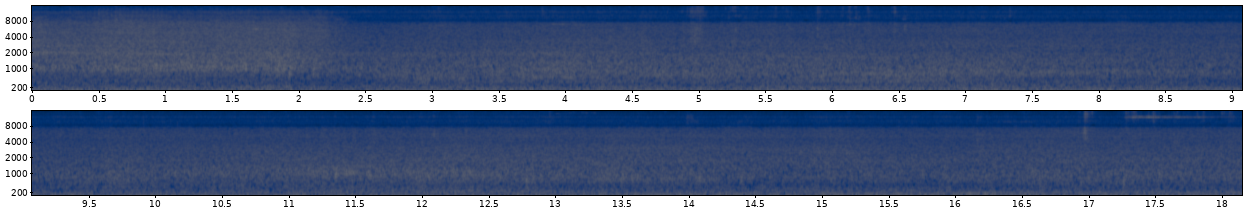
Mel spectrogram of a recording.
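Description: Wind rumbles and buffets steadily outdoors.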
